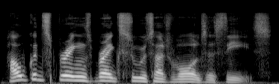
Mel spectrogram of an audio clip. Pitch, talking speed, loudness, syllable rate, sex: 135 Hz, 195 wpm, -18 LUFS, 3.9 syllables/s, male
